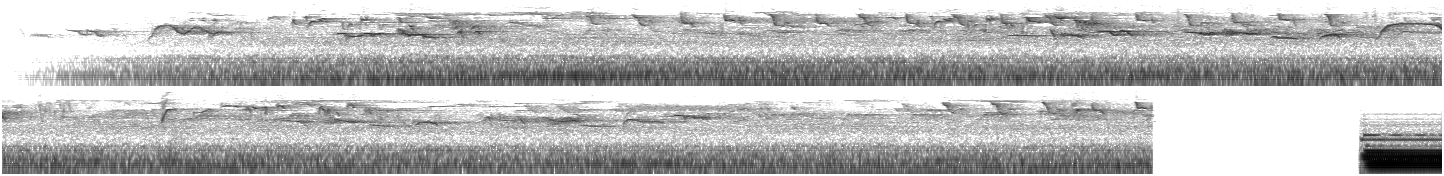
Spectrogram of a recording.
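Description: Many birds chirping and calling together over a low, steady background noise. The chorus fades in about a second in and cuts off abruptly shortly before the end.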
